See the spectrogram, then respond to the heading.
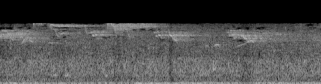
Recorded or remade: recorded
